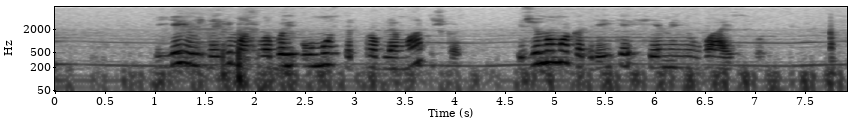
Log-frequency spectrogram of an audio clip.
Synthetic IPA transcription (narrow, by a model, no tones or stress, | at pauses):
jɛjʊʒd̪ɐɡʲɪmɐslˠɐbɐɪʔumʊsɪɾpɾobʲlʲɛmɑːt̪ʲɪʃkɐs | ʒʲɪnoːmɐkɐt̪ɾʲɛɪkʲɛxʲeːmʲɪnʲuːʋɑɪst̪u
